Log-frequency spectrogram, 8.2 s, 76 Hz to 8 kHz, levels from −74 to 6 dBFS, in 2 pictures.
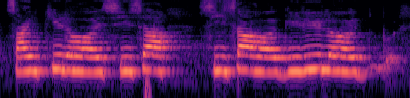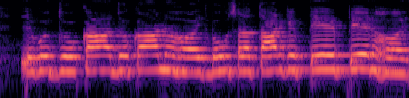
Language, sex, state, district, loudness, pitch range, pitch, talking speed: Maithili, female, Bihar, Samastipur, -19 LUFS, 275-290 Hz, 280 Hz, 130 wpm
